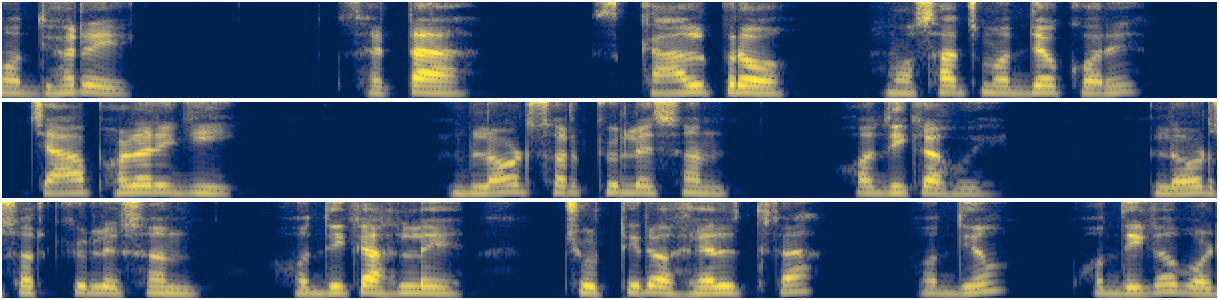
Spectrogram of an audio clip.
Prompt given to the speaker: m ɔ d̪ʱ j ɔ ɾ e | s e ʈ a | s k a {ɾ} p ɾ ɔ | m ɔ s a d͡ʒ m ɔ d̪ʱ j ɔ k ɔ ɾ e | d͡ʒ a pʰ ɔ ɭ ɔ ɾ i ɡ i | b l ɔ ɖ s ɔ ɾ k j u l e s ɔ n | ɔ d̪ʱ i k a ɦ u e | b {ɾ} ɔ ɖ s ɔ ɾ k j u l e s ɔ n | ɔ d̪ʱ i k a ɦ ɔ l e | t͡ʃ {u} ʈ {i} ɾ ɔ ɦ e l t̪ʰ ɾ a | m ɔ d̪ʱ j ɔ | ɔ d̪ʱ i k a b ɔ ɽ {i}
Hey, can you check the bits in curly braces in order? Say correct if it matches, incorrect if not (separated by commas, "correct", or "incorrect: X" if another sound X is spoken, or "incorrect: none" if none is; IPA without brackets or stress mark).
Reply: incorrect: l, incorrect: l, correct, correct, correct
